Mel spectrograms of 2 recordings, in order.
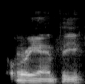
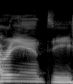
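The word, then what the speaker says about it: Orianthi: We are talking about, how do you pronounce her name again? Orianthe, yeah. Orianthe.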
